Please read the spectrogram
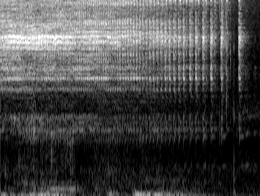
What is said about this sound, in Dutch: We gaan aan het rad draaien dat hier voor ons staat. Komt de letter op. Verzinnen we een naam.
